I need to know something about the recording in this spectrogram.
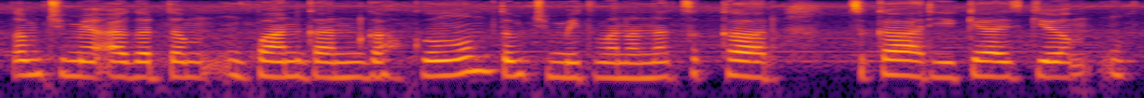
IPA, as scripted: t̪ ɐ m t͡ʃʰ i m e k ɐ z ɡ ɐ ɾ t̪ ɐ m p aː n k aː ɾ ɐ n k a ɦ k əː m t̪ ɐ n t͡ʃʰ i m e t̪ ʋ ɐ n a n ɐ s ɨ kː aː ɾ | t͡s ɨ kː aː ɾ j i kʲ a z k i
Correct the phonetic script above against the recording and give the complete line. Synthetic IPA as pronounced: t̪ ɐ m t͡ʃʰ i m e ʔ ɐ ɡ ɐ ɾ t̪ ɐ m p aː n k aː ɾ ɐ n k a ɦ k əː m t̪ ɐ m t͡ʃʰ i m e t̪ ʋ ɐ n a n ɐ t͡s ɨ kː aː ɾ | t͡s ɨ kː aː ɾ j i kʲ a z k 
